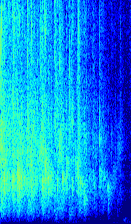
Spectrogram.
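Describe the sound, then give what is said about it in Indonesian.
A crowd applauds for God, with dense, steady clapping that blends into a bright, crackling wash, holding strong before gradually tapering off toward the end. “Boleh tepuk tangan buat Tuhan.”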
